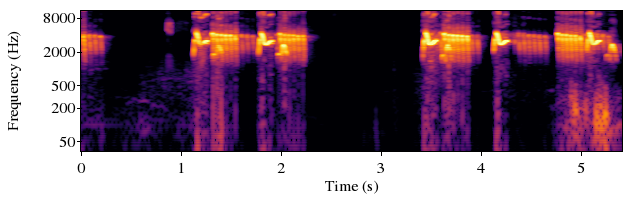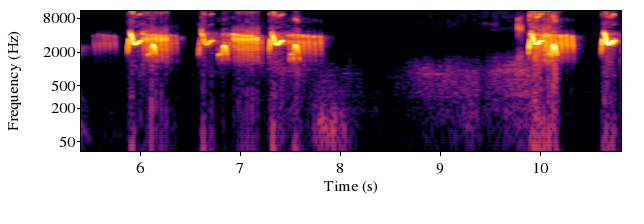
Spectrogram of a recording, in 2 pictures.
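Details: Song of a red-headed prinia used as a lure: repeated short buzzy trills, each led by a quick upward slurred whistle, delivered in rapid bursts with brief silences between.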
